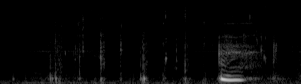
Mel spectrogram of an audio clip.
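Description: Quiet, moist chewing of mentaiko, salted pollock roe, with soft irregular clicks and smacks of the mouth, then one brief louder sound near the end.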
